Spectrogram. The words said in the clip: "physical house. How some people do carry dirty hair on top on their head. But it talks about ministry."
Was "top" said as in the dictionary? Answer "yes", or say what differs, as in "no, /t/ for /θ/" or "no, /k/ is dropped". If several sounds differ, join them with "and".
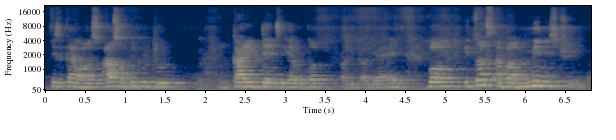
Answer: no, /p/ is dropped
